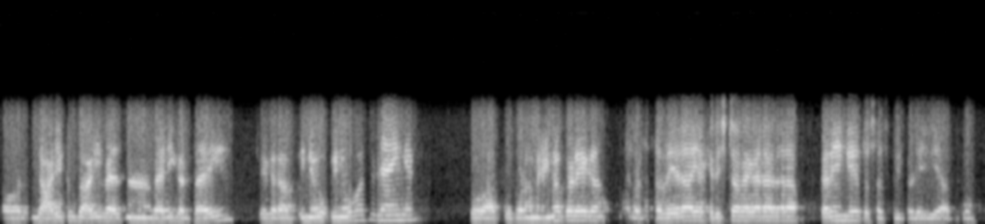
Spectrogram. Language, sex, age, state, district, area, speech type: Urdu, male, 60+, Uttar Pradesh, Shahjahanpur, rural, conversation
